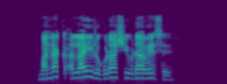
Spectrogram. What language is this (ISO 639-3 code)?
kxp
